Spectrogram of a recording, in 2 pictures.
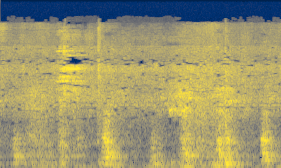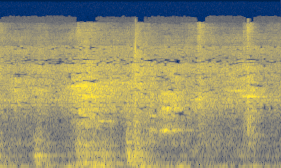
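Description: Tigers calling: a run of short, breathy grunts and hisses in irregular bursts, about two a second at times.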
